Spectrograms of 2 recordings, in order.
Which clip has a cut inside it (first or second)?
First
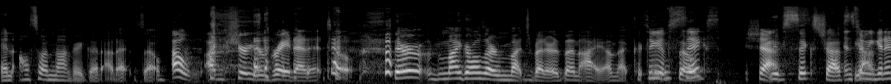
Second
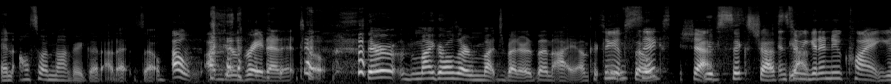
second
